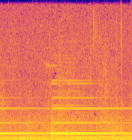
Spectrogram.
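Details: Patient monitor alarm in a cardiac intensive care unit.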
